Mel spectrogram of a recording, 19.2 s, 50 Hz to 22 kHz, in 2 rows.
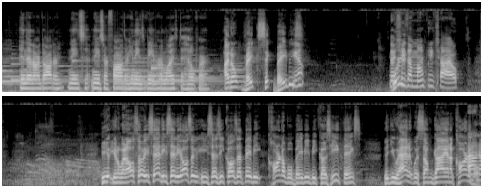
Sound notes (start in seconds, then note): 10.0 audience groans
